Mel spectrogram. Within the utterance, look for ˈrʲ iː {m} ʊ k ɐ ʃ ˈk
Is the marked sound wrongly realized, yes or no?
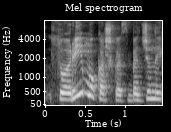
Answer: no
